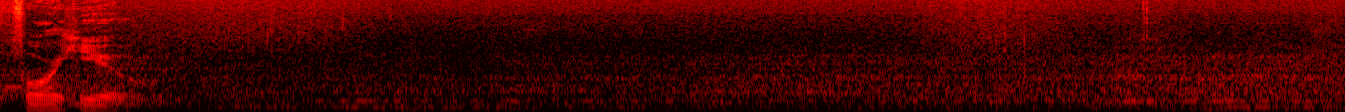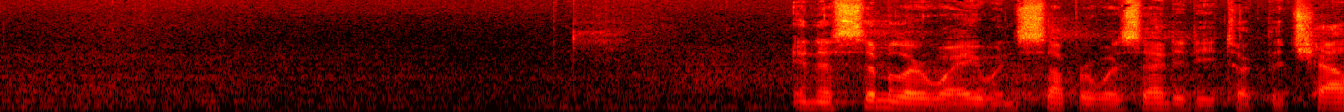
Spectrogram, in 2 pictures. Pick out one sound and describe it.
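A man speaks calmly and steadily, heard through a microphone in a large echoing hall.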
